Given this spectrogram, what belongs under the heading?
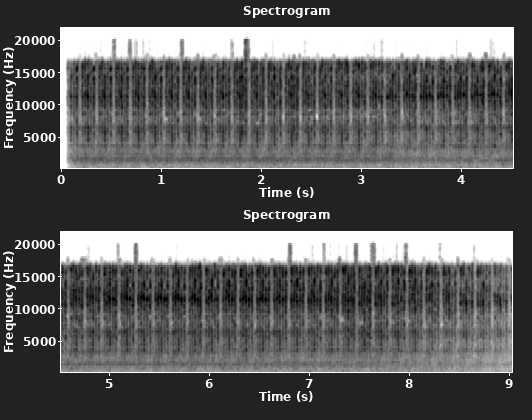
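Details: BMW petrol six idling with a lumpy, uneven misfire beat; a failed ignition coil pack was found, looking completely different from the others, with oil on the cylinder; coil packs and spark plugs were replaced.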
